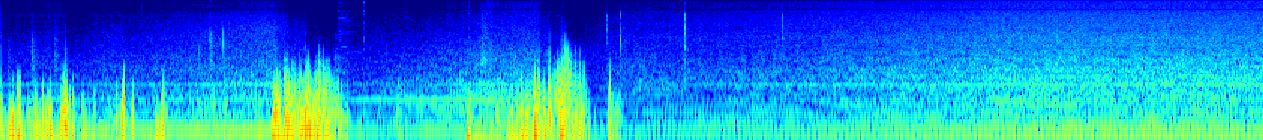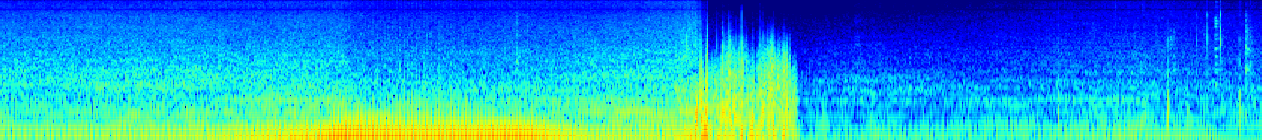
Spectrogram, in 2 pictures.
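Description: Electric desk fan with a metal wire guard running: a motor hum and rushing air that start about five seconds in and grow louder, then drop to a lower level after a burst of clatter near the end. Knocks and handling clatter come before the fan is heard.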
